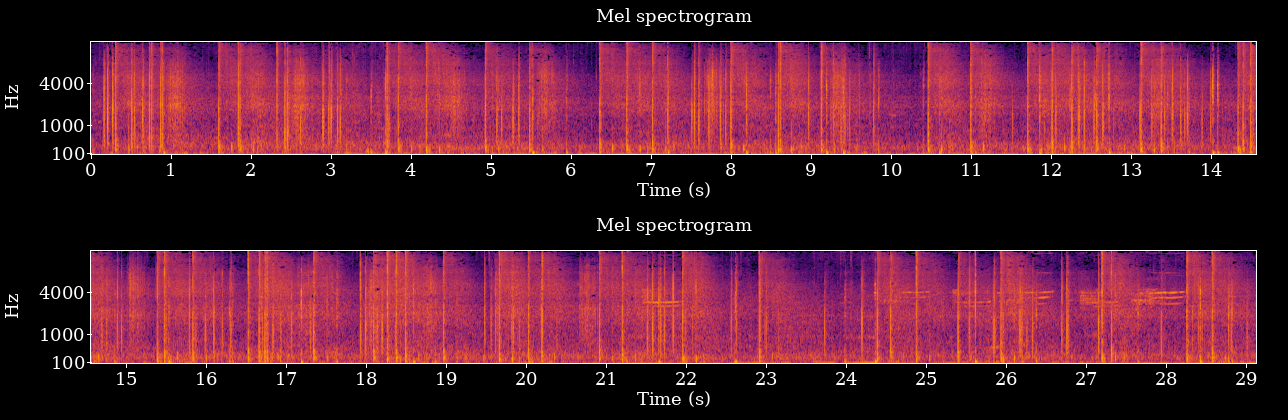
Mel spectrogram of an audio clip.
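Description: Fireworks display: a rapid, unbroken barrage of aerial shells bursting, with many sharp bangs and dense crackling overlapping with a low rumble.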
